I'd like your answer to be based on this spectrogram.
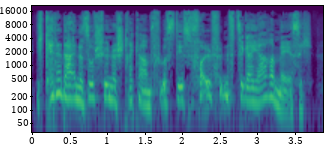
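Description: A man reading an audiobook, voicing an uncertain, pleading woman in a raised, husky voice. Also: a little high, expressive, normal speed, dry recording, clean studio sound, pitched above the performer's own voice. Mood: coaxing.

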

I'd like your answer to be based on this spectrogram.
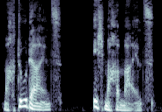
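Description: A man's voice: very deep voice, wildly swooping pitch, takes it slowly, slightly rough, no echo, clean studio sound, pitched below the performer's own voice, full character voice. A man reading an audiobook, voicing an evasive, guarded young man who speaks curtly and dismissively.

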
